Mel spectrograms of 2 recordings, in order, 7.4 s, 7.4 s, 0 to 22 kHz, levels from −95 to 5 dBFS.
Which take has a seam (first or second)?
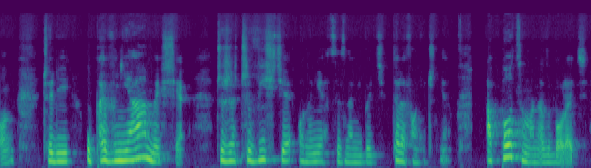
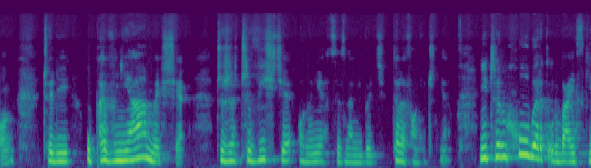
first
